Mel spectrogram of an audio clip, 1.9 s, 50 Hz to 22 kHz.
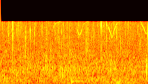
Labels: {"label": "biophony, dolphin", "recorder": "SoundTrap 500"}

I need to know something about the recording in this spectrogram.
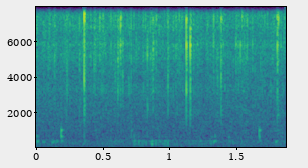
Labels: {"label": "ambient", "recorder": "HydroMoth"}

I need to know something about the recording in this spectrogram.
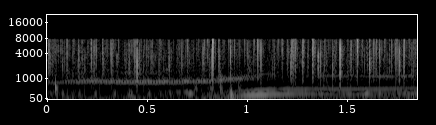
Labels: {"label": "biophony", "recorder": "SoundTrap 300"}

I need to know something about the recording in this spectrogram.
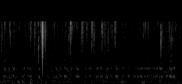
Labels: {"label": "anthrophony, mechanical", "recorder": "SoundTrap 300"}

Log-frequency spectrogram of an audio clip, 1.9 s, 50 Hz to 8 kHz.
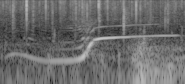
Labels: {"label": "biophony", "recorder": "SoundTrap 300"}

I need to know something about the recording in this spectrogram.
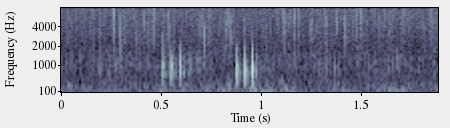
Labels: {"label": "biophony, damselfish", "recorder": "SoundTrap 500"}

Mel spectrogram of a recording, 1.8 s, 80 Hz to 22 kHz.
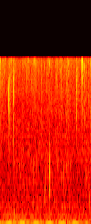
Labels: {"label": "biophony", "recorder": "SoundTrap 500"}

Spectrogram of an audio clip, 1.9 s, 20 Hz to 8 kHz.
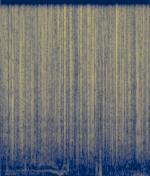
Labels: {"label": "biophony, cascading saw", "recorder": "SoundTrap 600 or HydroMoth"}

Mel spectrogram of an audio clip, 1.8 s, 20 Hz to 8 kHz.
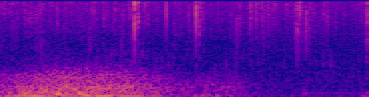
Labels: {"label": "biophony, growl", "recorder": "SoundTrap 500"}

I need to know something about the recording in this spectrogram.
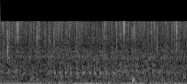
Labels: {"label": "biophony, rattle response", "recorder": "SoundTrap 500"}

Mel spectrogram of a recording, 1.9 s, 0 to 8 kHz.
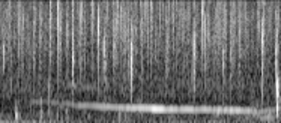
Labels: {"label": "biophony", "recorder": "SoundTrap 300"}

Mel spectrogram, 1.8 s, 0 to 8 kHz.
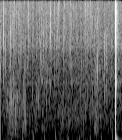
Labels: {"label": "biophony, crackle", "recorder": "SoundTrap 600"}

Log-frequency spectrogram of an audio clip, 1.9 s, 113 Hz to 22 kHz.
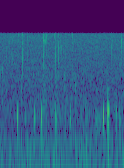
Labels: {"label": "biophony, knock croak", "recorder": "SoundTrap 300"}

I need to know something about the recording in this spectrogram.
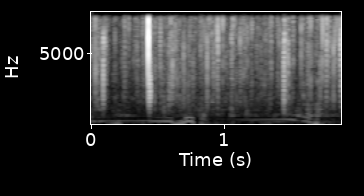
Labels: {"label": "biophony, cascading saw", "recorder": "SoundTrap 600 or HydroMoth"}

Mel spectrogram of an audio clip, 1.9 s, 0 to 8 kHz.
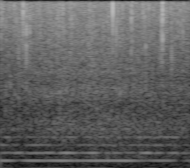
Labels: {"label": "biophony, midshipman", "recorder": "SoundTrap 500"}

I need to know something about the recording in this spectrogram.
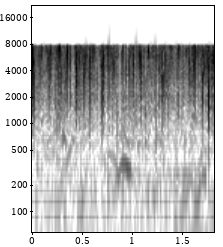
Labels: {"label": "biophony, cascading saw", "recorder": "SoundTrap 600 or HydroMoth"}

